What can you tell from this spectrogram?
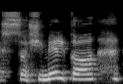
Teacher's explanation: you may hear a sh in Mexico for things like Xochimilco, the native language places, the indigenous language places that have an X. That's the only time you're going to hear a sh sound in Spanish.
